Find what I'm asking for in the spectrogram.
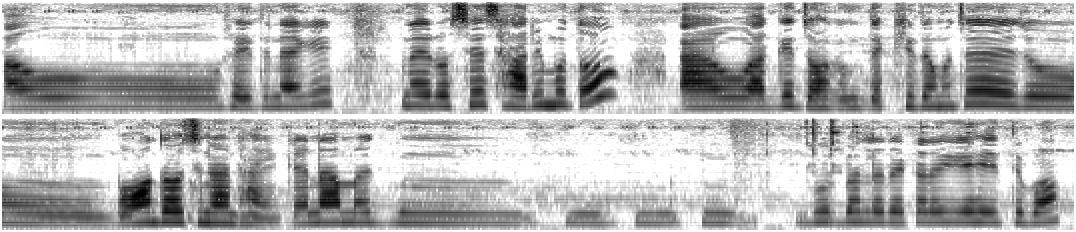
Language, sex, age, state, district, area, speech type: Odia, female, 45-60, Odisha, Kendujhar, urban, spontaneous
